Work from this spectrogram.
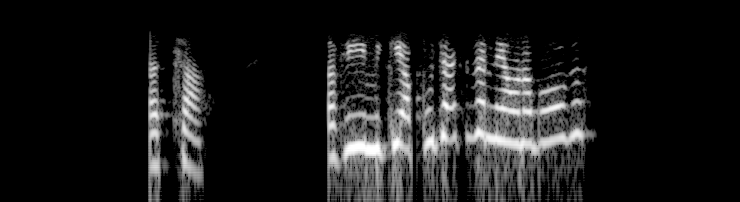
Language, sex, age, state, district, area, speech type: Dogri, female, 30-45, Jammu and Kashmir, Udhampur, rural, conversation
